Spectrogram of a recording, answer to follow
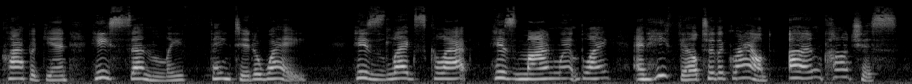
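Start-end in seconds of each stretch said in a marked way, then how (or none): none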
